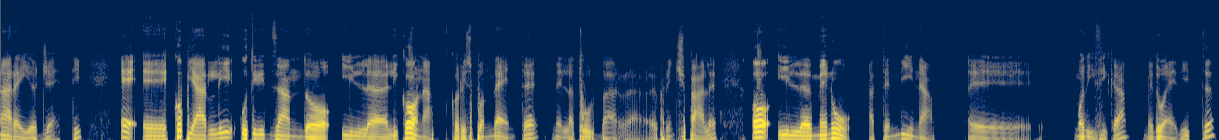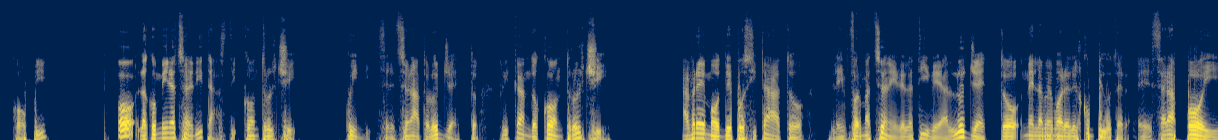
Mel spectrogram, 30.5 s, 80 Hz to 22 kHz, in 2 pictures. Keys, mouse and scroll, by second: 9.7 click, 19.1 click, 22.7 ctrl+c.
